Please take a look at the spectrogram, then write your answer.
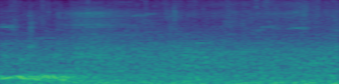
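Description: Pigeons coo softly at a backyard loft, a short low burble near the start fading into quiet ambient noise, with one pigeon chasing a stranger bird.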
